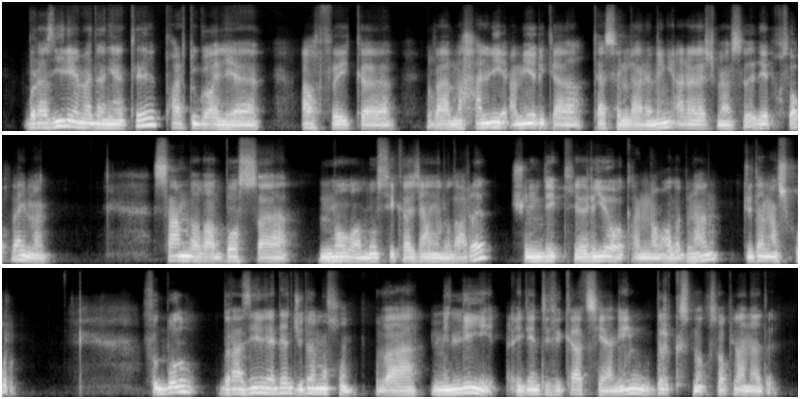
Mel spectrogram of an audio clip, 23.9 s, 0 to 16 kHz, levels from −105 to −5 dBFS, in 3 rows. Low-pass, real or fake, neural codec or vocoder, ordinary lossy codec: 14.4 kHz; fake; codec, 44.1 kHz, 2.6 kbps, SNAC; none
